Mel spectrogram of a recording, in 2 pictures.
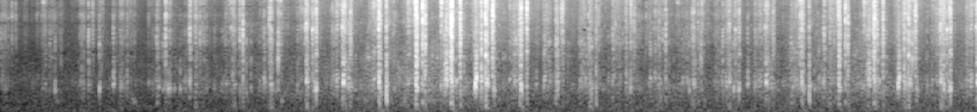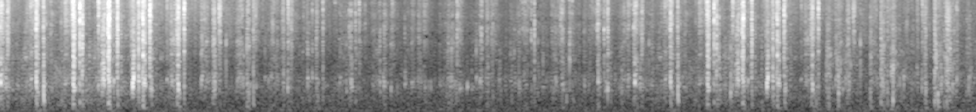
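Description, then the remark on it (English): Hooves of several horses walking past clop steadily along a dirt road, a dense, uneven rhythm of crisp footfalls continuing throughout, swelling slightly louder at moments as they pass. “Father, what am I supposed to do out here when all of the horses are just walking past us on the dirt road?”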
